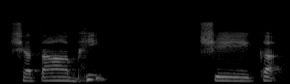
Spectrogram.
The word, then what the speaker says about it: Shatabhisheka: Here it is Bhi. It's not B. Pronunciation is Bhi. Shatabhi Sheka. Shatabhi Sheka. Om Shatabhisheka Om Phat Swaha.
